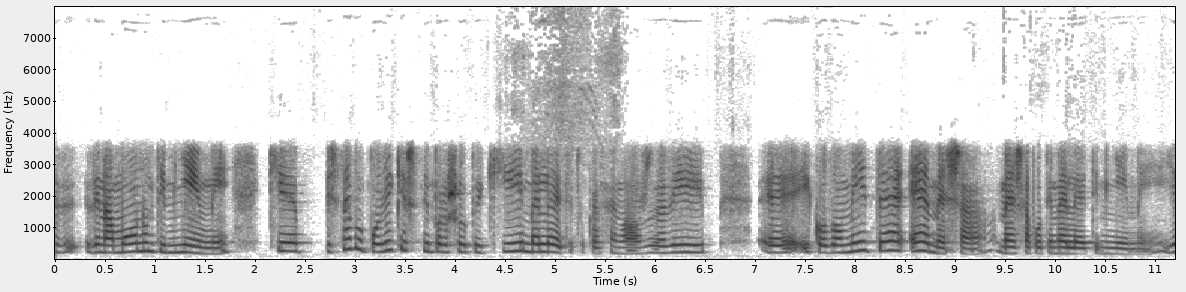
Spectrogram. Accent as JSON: {"language": "Greek", "town": "Amaliada", "region": "Western Greece", "country": "Greece", "tie": "born or raised there"}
